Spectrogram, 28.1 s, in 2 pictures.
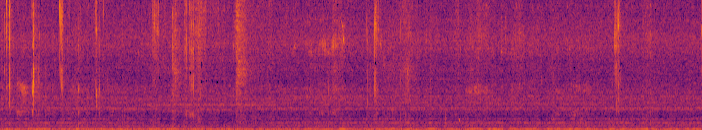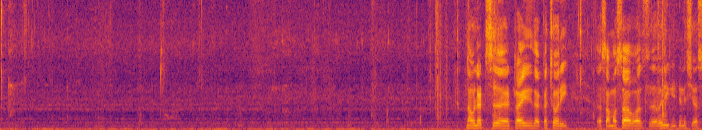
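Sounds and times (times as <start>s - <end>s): biting and chewing fried food: 0.0s - 28.0s
steady low hum: 0.0s - 28.0s
sharp crunches and clicks: 24.9s - 28.0s.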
